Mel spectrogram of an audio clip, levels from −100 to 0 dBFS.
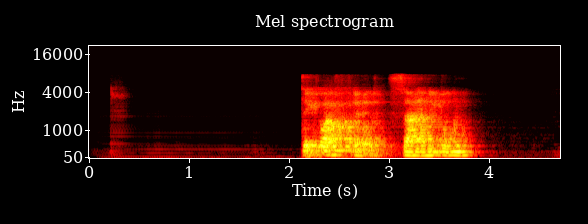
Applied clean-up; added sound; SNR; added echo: neural mask model DeepFilterNet 3.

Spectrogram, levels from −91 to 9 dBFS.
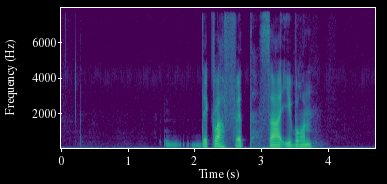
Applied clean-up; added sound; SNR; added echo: none; none; none; none.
